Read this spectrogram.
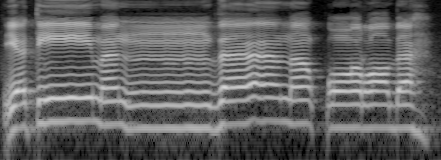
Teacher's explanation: را کے اوپر زبر ہے, ہم نے یہاں پر اس کو موٹا ادا کرنا ہے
